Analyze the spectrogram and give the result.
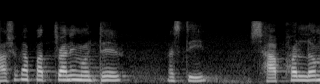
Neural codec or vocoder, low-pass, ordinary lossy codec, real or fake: codec, 16 kHz, 1 kbps, X-Codec, HuBERT features, trained on LibriSpeech; none; none; fake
